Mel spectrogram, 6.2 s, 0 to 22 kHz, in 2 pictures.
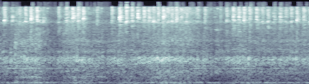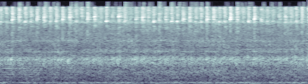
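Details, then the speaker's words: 2008 Suburban, first start-up of new engine after 5 or 6 tries: quiet, even idle with light steady patter and some hiss behind; freshly started engine running smoothly. "Success so far, anyway. What do you think? Sound good? It took another 5 or 6 tries, but we got her started."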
